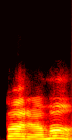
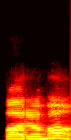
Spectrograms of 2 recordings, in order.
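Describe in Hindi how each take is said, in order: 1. यह संस्कृत के ढंग से बोला जाता है। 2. यह संस्कृत के ढंग से बोला जाता है।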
